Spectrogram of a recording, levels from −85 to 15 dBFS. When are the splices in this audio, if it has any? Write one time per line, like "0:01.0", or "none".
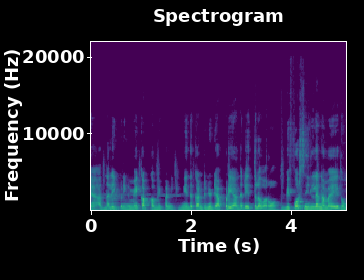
0:03.8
